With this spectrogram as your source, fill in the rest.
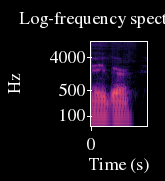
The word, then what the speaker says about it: Hebert: He is or Hubert, I guess he pronounces it. Down here we pronounce it Hebert.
